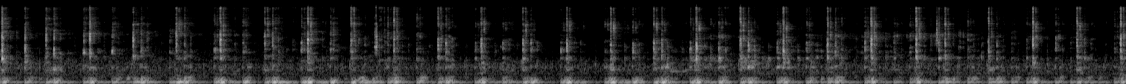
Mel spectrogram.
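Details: 1993 Harley-Davidson Sportster 883 Evo V-twin, stored about 15 years, just started on starting fluid with a dead battery: a lumpy, unsteady idle with irregular low thumps, some firings weaker than others. The owner says the carb needs cleaning.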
